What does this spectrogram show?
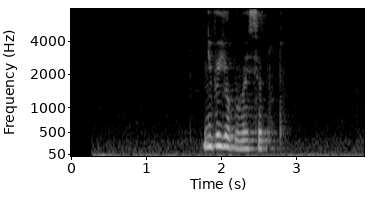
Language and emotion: Russian, neutral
